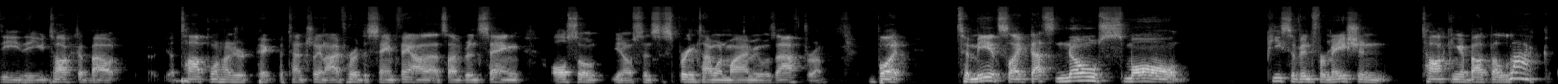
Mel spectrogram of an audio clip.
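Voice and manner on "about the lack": sudden voice break on the word lack. Speaker mid-sentence, then apologizes for his voice crack: voice crack. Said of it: "I had a D-Money voice crack there".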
